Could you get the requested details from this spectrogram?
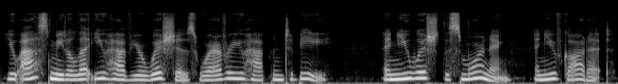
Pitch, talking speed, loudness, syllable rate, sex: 235 Hz, 225 wpm, -16 LUFS, 5.7 syllables/s, female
